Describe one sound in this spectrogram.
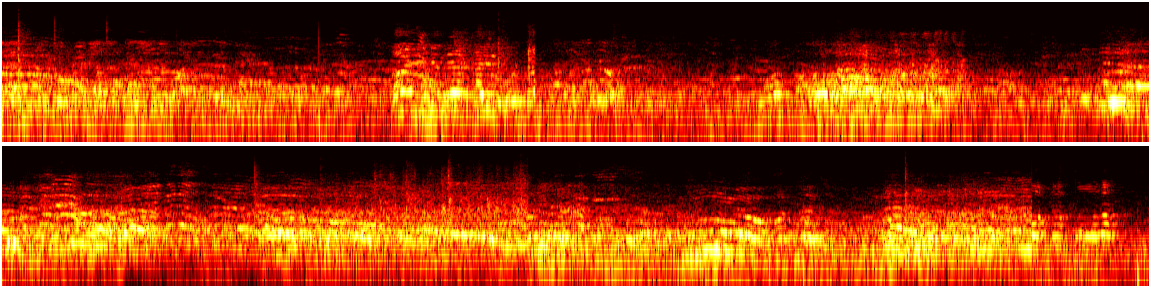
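Footballers shout to each other across an open pitch outdoors.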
